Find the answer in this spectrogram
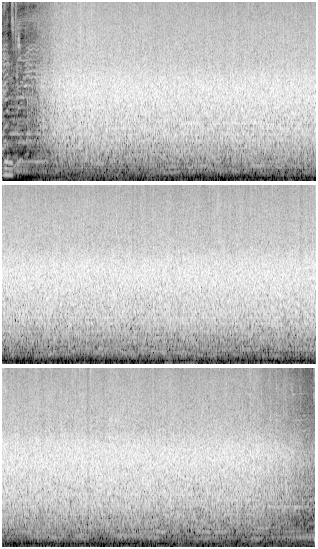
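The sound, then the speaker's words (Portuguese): Sustained applause from a show's production crew fills the entire stretch, a dense, steady wash of clapping that holds at a constant loud level for nearly twenty seconds before tapering slightly at the end. “Produção, por favor, palmas. Palmas, palmas.”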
